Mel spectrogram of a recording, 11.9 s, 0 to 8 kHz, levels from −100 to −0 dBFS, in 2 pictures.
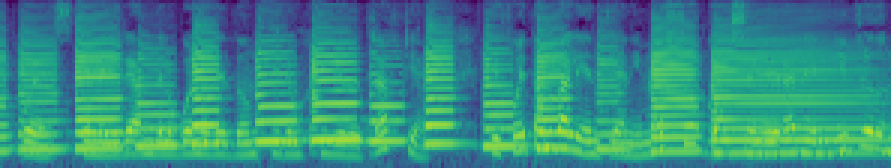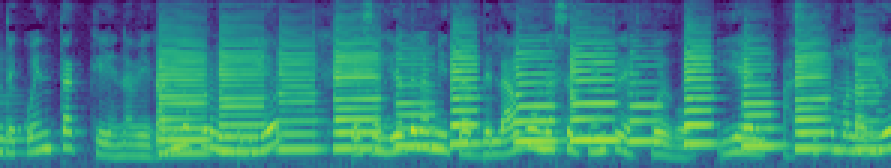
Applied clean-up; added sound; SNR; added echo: none; Wind instrument, woodwind instrument; -3 dB; none.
